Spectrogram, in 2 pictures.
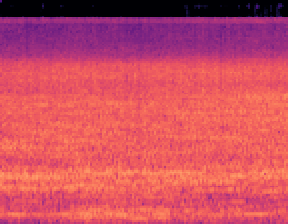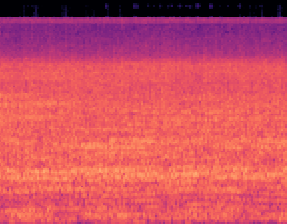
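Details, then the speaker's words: Restored Lionel tie-jector running again: constant high-pitched buzzing whir holding steady; gear noise, owner thinks from the oiled nylon gears and plans a little grease to quiet it. "I think I can quiet those down just a little bit. Um, I think that's those nylon gears and they're oiled. Uh, but I think if I put just a little bit of grease, just a little bit of grease uh down on them, that will help uh with that noise, that gear noise."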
